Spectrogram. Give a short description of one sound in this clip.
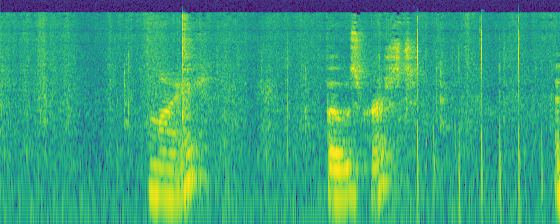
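Mesh ribbon rustles and crinkles under hands.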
